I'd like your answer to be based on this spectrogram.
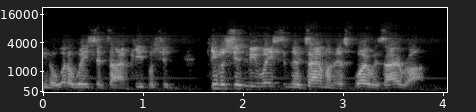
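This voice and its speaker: A man's medium-pitched voice with an American accent, very fast and with ordinary pitch variation, over music in the background. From US West Coast, San Francisco Bay Area. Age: 60s. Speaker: scientist, election integrity activist. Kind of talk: interview. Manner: halting, many fillers.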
